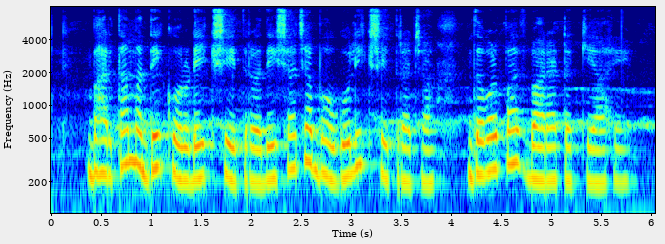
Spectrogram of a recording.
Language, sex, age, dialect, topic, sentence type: Marathi, female, 18-24, Northern Konkan, agriculture, statement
